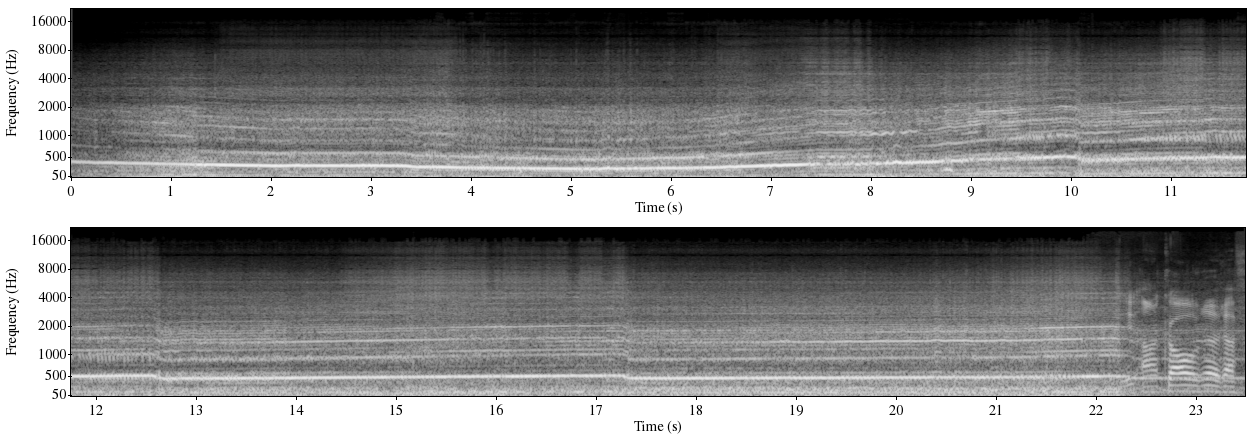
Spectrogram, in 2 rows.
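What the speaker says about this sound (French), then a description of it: "Encore Rafa avec la puissante Ducati V2 par l'extérieur, mais qui freine un peu trop tôt en entrant dans le 8" A powerful Ducati V2 race motorcycle engine drones loudly and continuously, its pitch climbing and dipping through gear changes as it runs through a racing circuit, close and sustained with commentary voices underneath.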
